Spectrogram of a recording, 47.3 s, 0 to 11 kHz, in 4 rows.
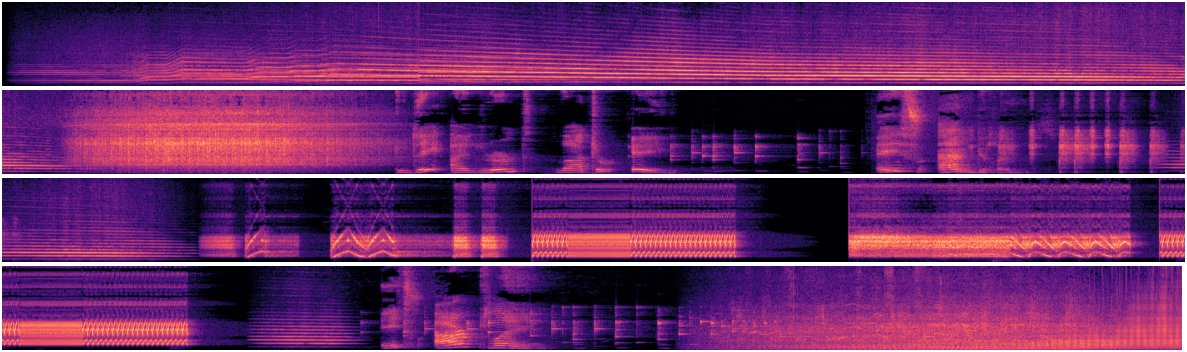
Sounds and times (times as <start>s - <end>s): Outside, urban or manmade: 0.0s - 47.2s
Siren: 0.1s - 15.1s, 23.4s - 31.3s, 32.1s - 39.3s, 42.3s - 47.2s.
